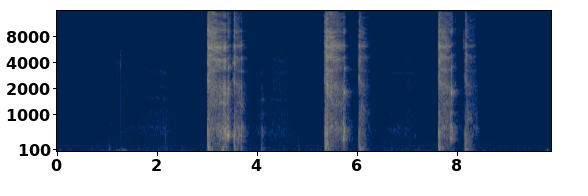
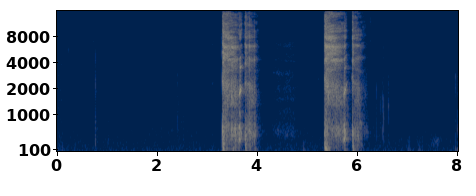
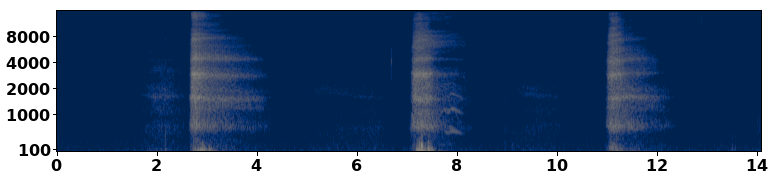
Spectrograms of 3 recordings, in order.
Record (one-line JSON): {"three_cough_length": "9.9 s", "three_cough_amplitude": 15531, "three_cough_signal_mean_std_ratio": 0.29, "cough_length": "8.0 s", "cough_amplitude": 11427, "cough_signal_mean_std_ratio": 0.28, "exhalation_length": "14.1 s", "exhalation_amplitude": 3137, "exhalation_signal_mean_std_ratio": 0.3, "survey_phase": "beta (2021-08-13 to 2022-03-07)", "age": "45-64", "gender": "Female", "wearing_mask": "No", "symptom_cough_any": true, "symptom_sore_throat": true, "symptom_onset": "9 days", "smoker_status": "Current smoker (11 or more cigarettes per day)", "respiratory_condition_asthma": false, "respiratory_condition_other": false, "recruitment_source": "REACT", "submission_delay": "1 day", "covid_test_result": "Negative", "covid_test_method": "RT-qPCR"}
